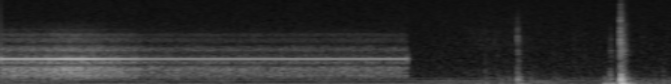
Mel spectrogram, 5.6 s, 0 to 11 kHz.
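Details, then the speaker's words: Maxcom 30E UK FM CB radio during service, receiver tested down to about 0.35 microvolt: steady hiss with a tone, then a sudden drop to near silence with a few clicks; a noisier set, possibly cheaper components, that hisses with squelch on. "it's got a bit more noise than some sets that can be down to cheaper components and this is one of these sets that hisses when you turn the squelch on"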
